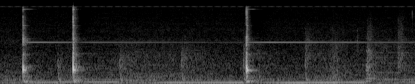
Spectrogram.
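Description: Three sharp clicks and knocks from handling an airsoft rifle and picking its suppressor up off a table, with a thin steady high tone under them.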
